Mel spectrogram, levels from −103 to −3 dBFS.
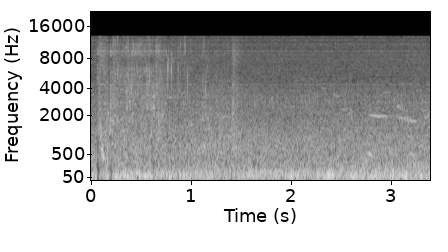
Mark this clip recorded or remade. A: remade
